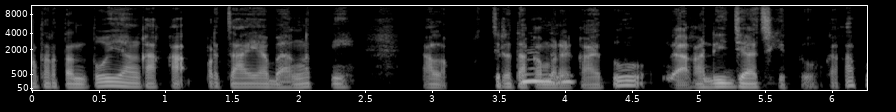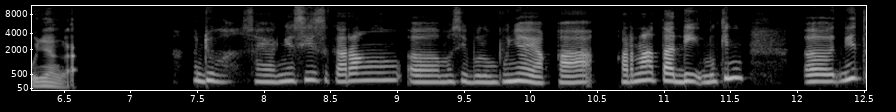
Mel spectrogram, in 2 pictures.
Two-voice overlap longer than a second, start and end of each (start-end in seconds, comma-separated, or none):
none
